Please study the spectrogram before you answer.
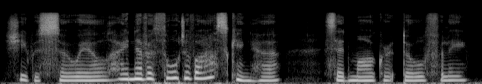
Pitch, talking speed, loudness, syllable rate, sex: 205 Hz, 160 wpm, -21 LUFS, 4.8 syllables/s, female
